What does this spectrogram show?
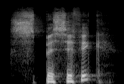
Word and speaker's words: specific: is a word specific don't say that at the beginning that was your only mistake in pronunciation but maybe that's because you think there's a letter e but there isn't it's specific but anyway that's also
